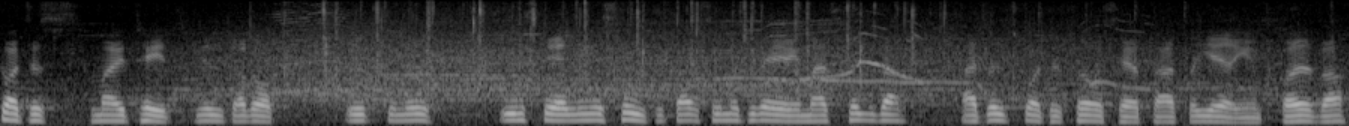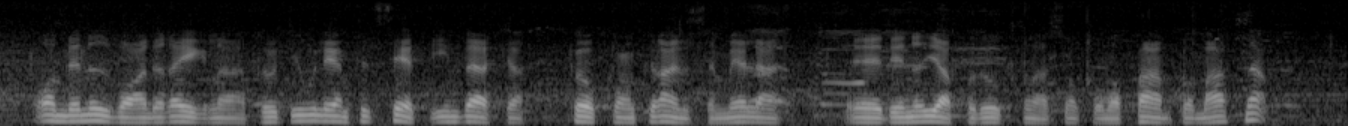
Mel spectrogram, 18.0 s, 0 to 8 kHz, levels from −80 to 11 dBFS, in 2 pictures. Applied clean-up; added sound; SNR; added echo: none; Applause / Cheering; 14 dB; none.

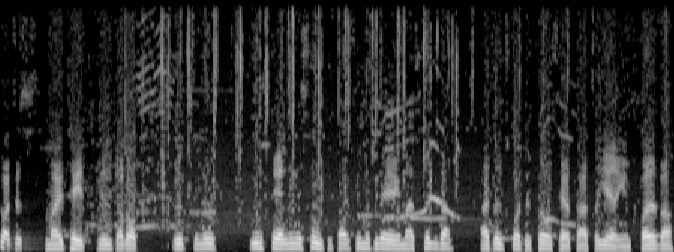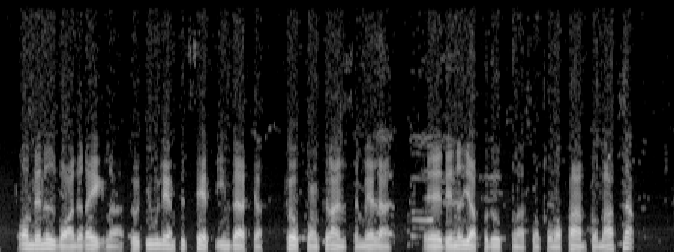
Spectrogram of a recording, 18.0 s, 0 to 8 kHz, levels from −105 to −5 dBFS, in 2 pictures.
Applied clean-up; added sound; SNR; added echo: classical method spectral subtraction.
